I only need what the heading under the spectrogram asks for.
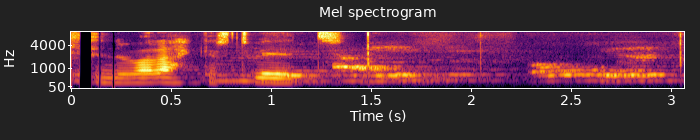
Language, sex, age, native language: Icelandic, female, 9, Icelandic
